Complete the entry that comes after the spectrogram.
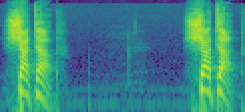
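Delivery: deadpan imitation of a blunt two-year-old; curt mock-toddler command; straight-faced toddler. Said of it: "with a straight face, she says".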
